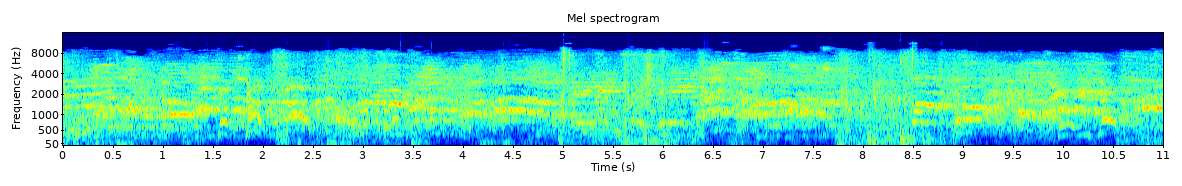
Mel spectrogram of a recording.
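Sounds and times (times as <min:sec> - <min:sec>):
crowd shouting and voices: 0:00.0 - 0:11.0.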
